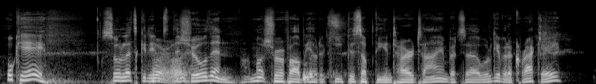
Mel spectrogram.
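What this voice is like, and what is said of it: Put-on Irish accent. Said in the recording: “we're doing Irish ... Are you doing the accent or am I? ... It's all you now.”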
